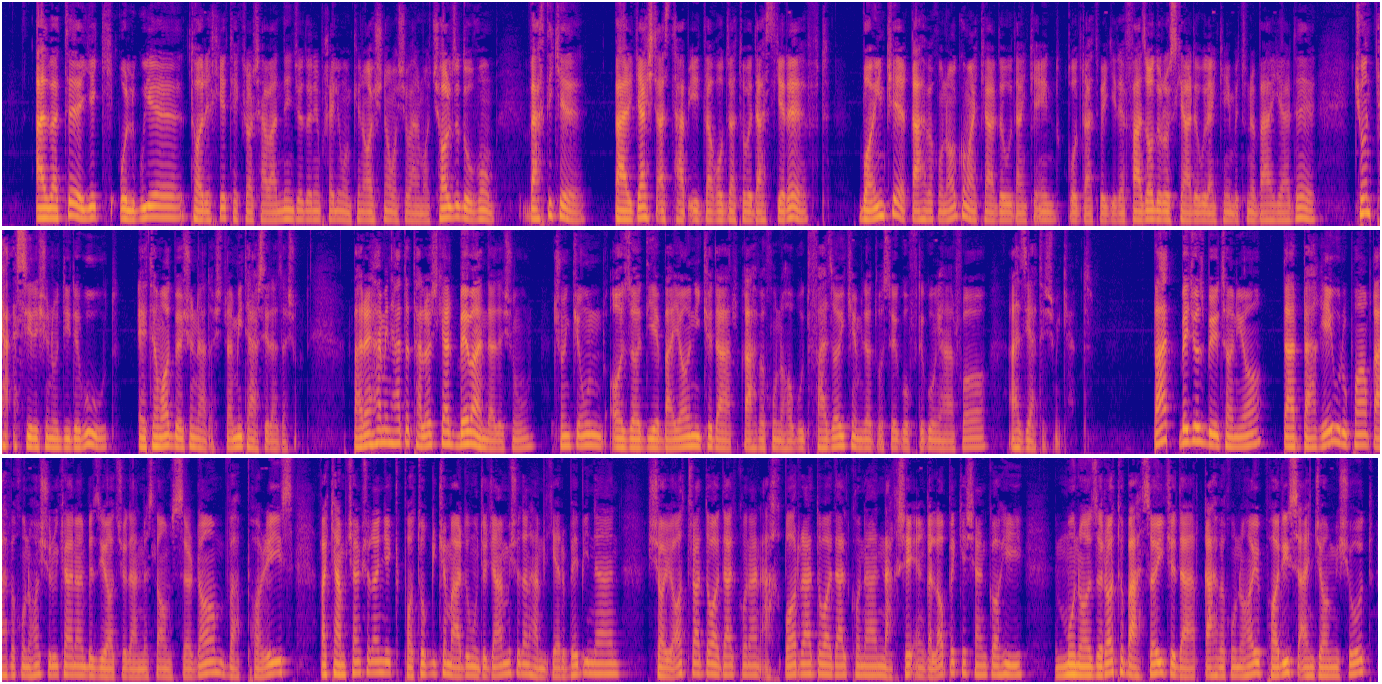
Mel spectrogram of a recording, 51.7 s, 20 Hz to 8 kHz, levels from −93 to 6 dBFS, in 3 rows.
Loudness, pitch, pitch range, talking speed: -21 LUFS, 120 Hz, 110-135 Hz, 165 wpm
